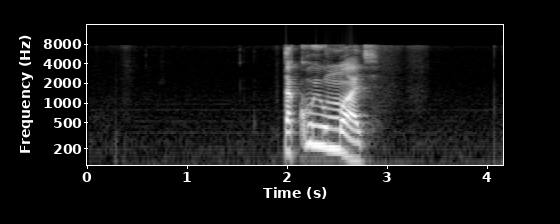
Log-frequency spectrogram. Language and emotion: Russian, angry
